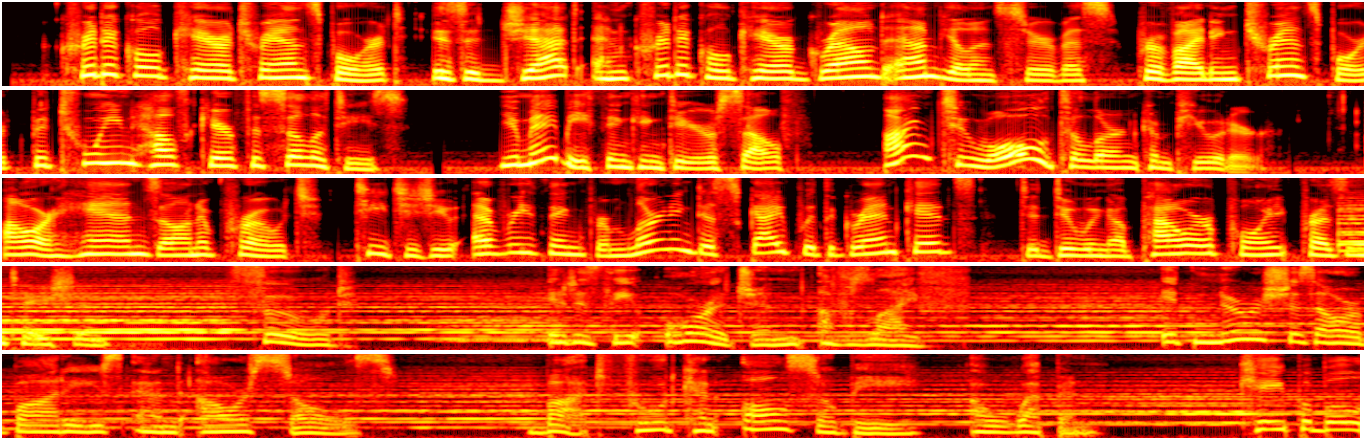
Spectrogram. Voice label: Narration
